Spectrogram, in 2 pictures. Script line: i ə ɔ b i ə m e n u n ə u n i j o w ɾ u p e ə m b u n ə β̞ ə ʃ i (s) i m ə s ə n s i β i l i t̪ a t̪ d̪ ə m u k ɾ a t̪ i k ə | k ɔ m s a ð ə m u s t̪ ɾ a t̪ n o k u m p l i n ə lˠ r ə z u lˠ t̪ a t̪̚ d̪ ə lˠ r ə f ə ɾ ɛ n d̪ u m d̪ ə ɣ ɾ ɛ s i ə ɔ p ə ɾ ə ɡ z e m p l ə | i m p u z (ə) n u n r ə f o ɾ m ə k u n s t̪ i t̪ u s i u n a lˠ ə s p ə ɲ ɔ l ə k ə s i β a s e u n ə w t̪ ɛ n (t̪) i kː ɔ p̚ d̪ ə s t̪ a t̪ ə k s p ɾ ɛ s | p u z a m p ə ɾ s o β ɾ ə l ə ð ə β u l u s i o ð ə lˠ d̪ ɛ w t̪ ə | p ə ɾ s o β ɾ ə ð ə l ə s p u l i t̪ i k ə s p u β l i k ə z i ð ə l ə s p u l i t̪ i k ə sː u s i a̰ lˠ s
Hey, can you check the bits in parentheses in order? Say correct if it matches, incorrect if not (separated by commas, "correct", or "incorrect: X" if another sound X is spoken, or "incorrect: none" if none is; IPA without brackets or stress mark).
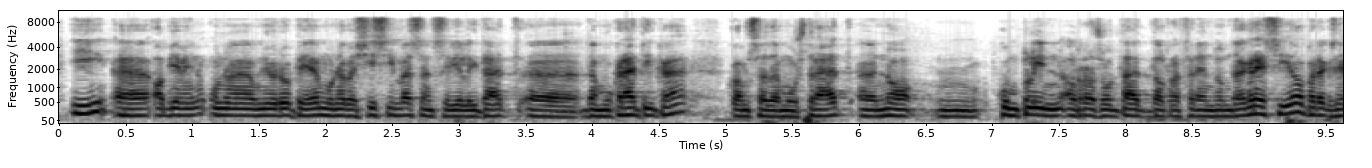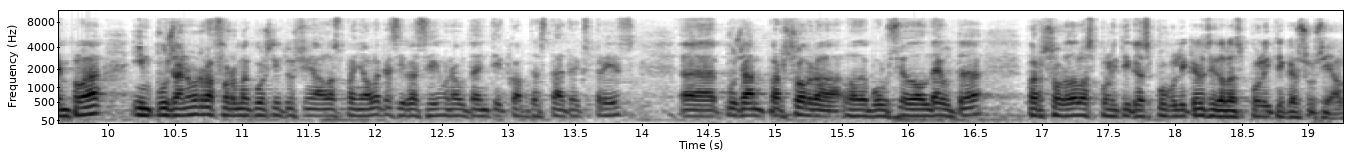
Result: correct, incorrect: a, correct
